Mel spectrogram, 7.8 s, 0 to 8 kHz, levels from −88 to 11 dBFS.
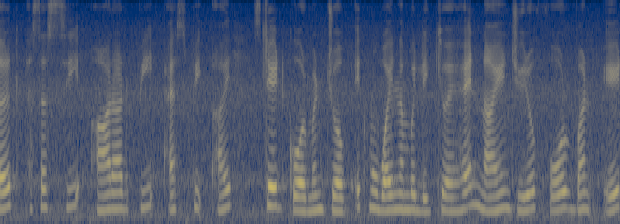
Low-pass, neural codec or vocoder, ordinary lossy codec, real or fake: none; none; none; real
